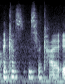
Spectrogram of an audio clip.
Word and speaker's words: Izakaya: And that's kind of like a Japanese-y Izakaya. Is that how you pronounce it? – Yeah. – Izakaya, yeah.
